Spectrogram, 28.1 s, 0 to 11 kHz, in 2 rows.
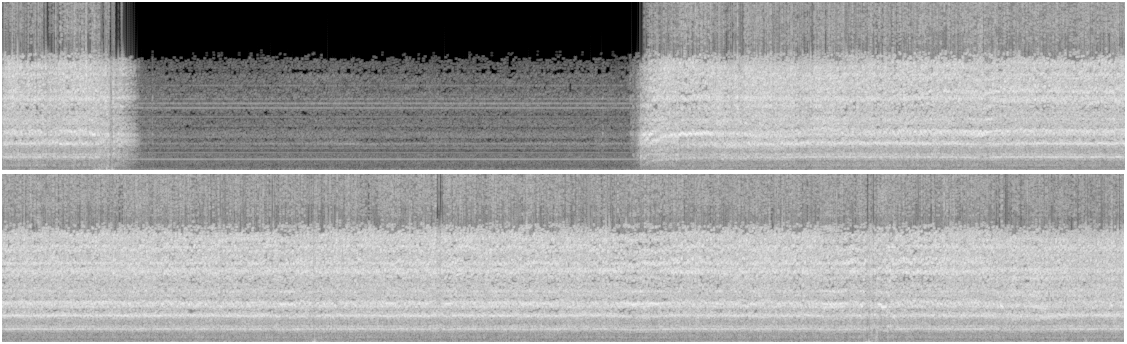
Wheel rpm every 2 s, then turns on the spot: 150, 0, 0, 10, 190, 230, 230, 230, 230, 230, 230, 230, 230, 220.
none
